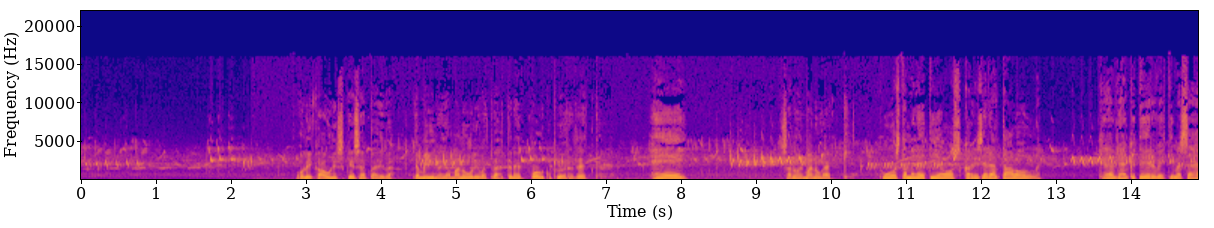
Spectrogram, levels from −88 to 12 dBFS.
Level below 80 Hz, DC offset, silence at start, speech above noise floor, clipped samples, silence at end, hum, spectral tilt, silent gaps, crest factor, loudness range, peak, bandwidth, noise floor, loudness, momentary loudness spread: -36 dBFS; under 0.1%; 0 s; 23 dB; under 0.1%; 0 s; none; -5 dB/octave; none; 16 dB; 5 LU; 0 dBFS; 16.5 kHz; -38 dBFS; -16 LUFS; 19 LU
